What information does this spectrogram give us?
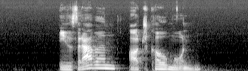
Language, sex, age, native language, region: Slovenian, male, 18-29, Slovenian, Gorenjska region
